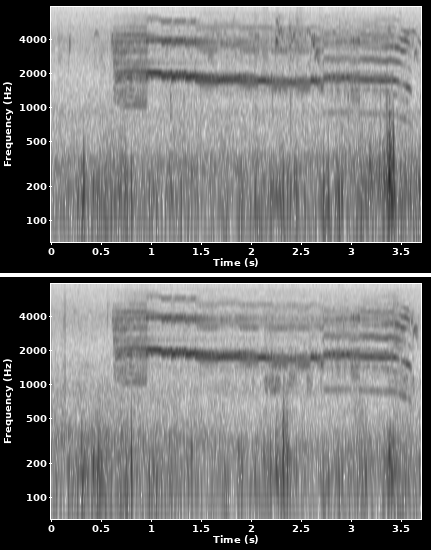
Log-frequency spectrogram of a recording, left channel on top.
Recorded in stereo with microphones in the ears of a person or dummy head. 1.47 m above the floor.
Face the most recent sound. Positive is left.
turn(degrees=-20)  # may be behind; listen again after turning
